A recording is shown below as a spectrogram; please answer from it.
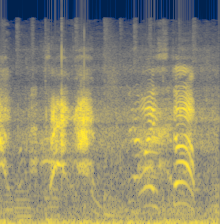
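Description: Short high-pitched yelps in two quick pairs, each call rising and then falling in pitch.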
